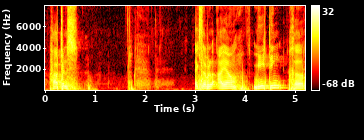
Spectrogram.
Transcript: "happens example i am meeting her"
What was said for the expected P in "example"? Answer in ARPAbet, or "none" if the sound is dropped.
none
